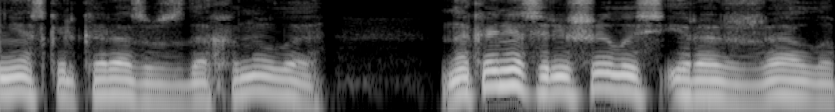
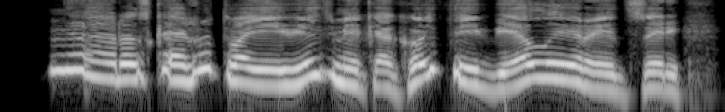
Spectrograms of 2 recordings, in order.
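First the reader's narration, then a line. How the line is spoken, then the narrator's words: Preacher giggling. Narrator (Russian): хихикнул проповедник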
